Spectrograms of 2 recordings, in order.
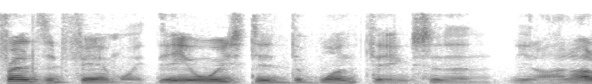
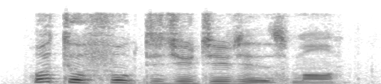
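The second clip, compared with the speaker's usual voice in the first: put-on broadest possible Irish accent, laid on thick; 3 semitones higher, 6 dB quieter than usual. Retelling what Kevin, who never talks, suddenly blurted out: most Irish accent possible. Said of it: "In the most Irish accent possible".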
